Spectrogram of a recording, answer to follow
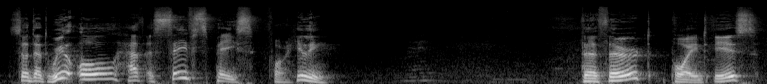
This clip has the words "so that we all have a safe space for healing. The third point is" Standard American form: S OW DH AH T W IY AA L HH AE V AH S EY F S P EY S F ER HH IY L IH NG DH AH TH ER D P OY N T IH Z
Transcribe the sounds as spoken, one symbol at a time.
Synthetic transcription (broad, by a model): S OW DH AH T W IY AA L HH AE V AH S EY F S P EY S F ER HH IY L IH NG DH AH TH ER D P OY N T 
